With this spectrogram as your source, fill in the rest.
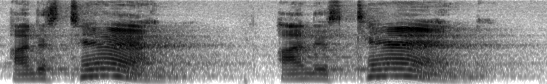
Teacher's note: the last syllable is stressed, the first two are unstressed. So you speak it like understand, understand, right? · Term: anapest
